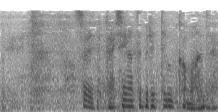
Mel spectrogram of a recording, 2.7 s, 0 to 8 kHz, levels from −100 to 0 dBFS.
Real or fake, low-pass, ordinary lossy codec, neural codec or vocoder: fake; 7.2 kHz; MP3, 24 kbps; codec, 16 kHz in and 24 kHz out, 0.6 kbps, FocalCodec, streaming, 4096 codes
